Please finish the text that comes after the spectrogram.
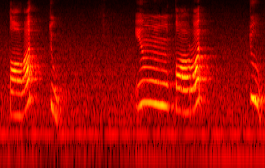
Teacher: طيب طارد هي دال هنا، بعدين تاء، الدال من جنس التاء، أدغمت بالتاء فصارت طاردت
